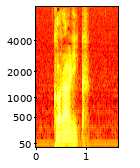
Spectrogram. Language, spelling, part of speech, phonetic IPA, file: Polish, koralik, noun, [kɔˈralʲik], Pl-koralik.ogg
